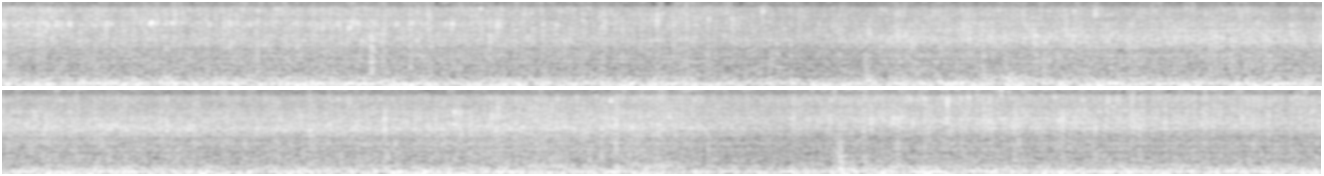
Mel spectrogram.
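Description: Bacon and chicken skin wraps pan-frying over medium heat, giving a steady, close sizzle that continues without pause, with no talking.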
